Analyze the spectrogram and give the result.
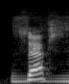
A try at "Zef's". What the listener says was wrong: Yes, but your Z's sound like S's.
